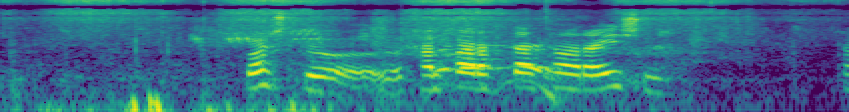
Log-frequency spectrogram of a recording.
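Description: A broom sweeps across grain.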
